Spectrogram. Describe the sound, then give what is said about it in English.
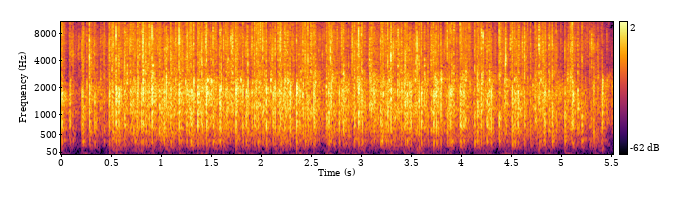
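An audience applauds steadily, led by the first speaker: a dense, even wash of many hands clapping at once that holds for several seconds without a break. “The first speaker leads the applause.”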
